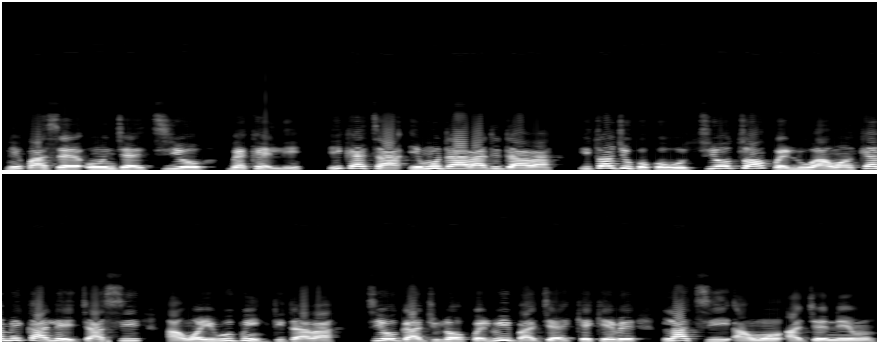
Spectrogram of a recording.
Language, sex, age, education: Yoruba, female, 15-29, tertiary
